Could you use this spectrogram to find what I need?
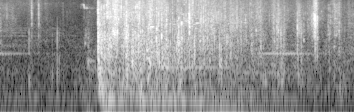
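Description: Wooden building pieces slam into place with a loud clatter.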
